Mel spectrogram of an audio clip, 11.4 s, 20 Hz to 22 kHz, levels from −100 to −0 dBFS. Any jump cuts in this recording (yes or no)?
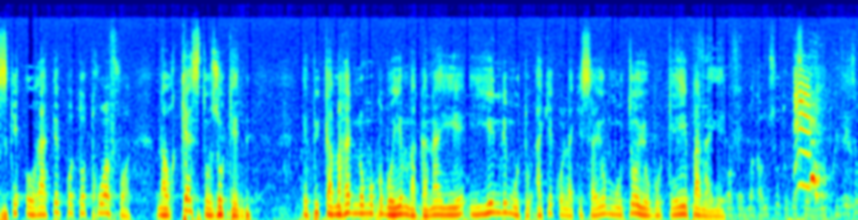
no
